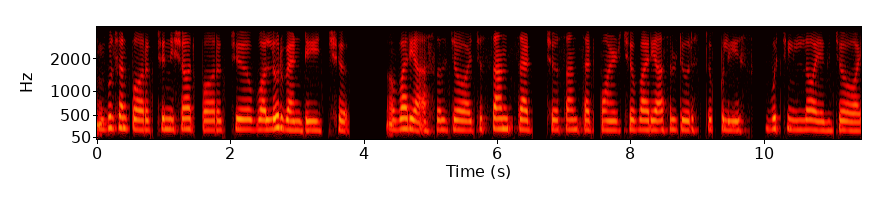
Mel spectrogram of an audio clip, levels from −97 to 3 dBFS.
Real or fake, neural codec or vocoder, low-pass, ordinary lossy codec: real; none; 3.6 kHz; none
